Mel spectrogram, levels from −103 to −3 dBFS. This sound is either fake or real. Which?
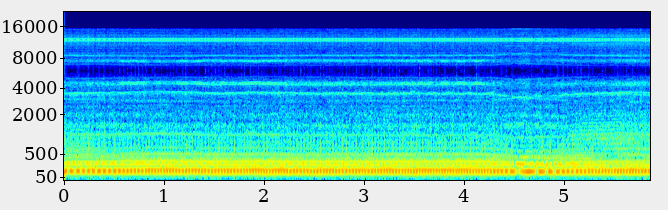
real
